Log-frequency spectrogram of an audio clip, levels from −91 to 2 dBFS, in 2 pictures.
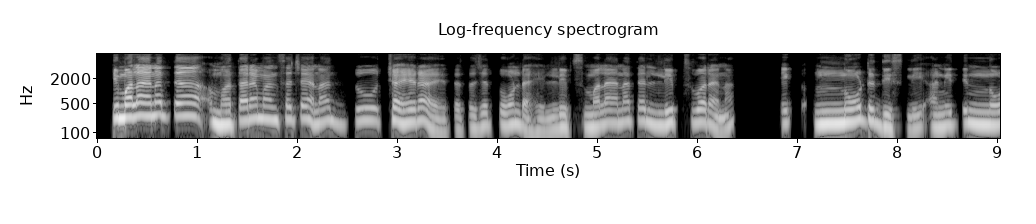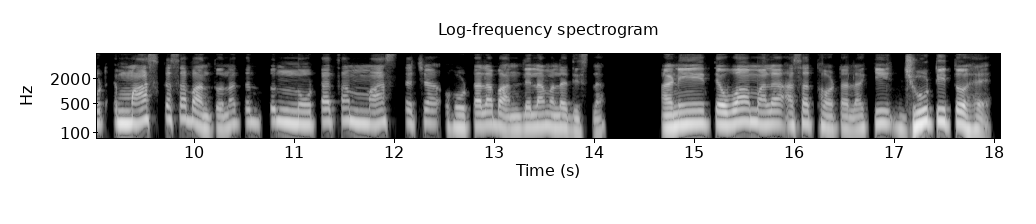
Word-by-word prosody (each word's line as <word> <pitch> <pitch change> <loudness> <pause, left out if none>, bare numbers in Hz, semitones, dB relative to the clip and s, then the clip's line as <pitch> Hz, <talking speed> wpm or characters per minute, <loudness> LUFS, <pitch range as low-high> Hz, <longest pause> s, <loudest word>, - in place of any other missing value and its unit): की 225 - +5
मला 235 +3 +8
आहे 260 -1 +7
ना 265 +1 +3
त्या 255 -8 +1
म्हाताऱ्या 165 +7 +3
माणसाच्या 210 0 -2
आहे 205 - -1
ना 175 +3 -3
जो 190 +3 -5
चेहरा 180 0 +2
आहे 110 - -3
त्याचं 120 +5 -11
जे 145 +4 -5
तोंड 155 +2 -3
आहे, 105 -2 -7
लिप्स. 130 -2 -4
मला 140 +5 -1
आहे 175 0 -3
ना 185 - -4
त्या 190 - -5
लिप्सवर 175 +2 -2
आहे 140 - -3
ना 115 +6 -5 0.5
एक 170 - -7 0.2
नोट 170 +5 +5
दिसली 130 -1 -5
आणि 140 +2 -2
ती 160 +2 -10 0.2
नोट 155 +2 0
मास्क 175 +6 +2
कसा 215 +1 -4
बांधतो 125 -5 -3
ना 140 +5 -5
तर 180 0 -5
तो 175 +2 -9
नोटाचा 180 +2 -1
मास्क 170 -1 -2
त्याच्या 170 0 -8 0.2
ओठाला 150 +4 -2
बांधलेला 135 +2 -1
मला 130 0 0
दिसला 105 +1 -10 0.6
आणि 160 +5 +5
तेव्हा 165 +3 +4
मला 165 0 0
असा 155 +2 -3
थॉट 125 -3 -5
आला 120 0 -4
की, 165 +6 -2 0.2
"झूठ 165 - +6
ही 185 - +6
तो 160 -2 +5
है." 120 -4 -1
165 Hz, 180 wpm, -21 LUFS, 135-185 Hz, 0.6 s, मला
